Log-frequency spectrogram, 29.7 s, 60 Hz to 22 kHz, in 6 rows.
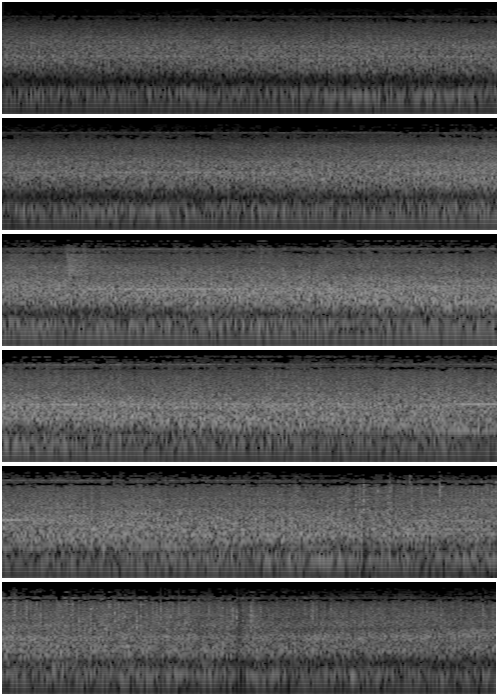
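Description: Scania V8 diesel in a converted Steiger Cougar tractor running steadily under load while pulling a cultivator. It grows louder as the tractor comes close, holds for a while, then eases off near the end.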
